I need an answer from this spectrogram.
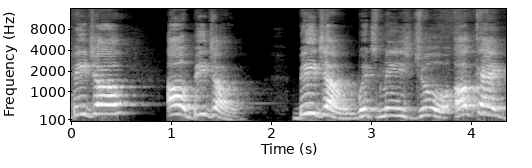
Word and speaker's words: bijou: Oh, Bijo.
